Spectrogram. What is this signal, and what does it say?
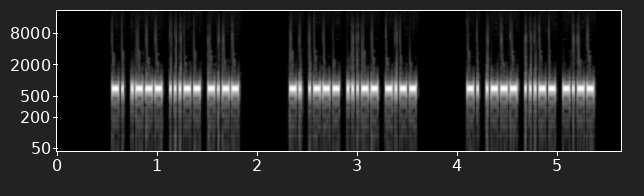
Morse code, heard as a keyed tone, about 51 wpm, 700 Hz. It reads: NJ3Y NJ3Y NJ3Y
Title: USA Call Signs - 4 Characters - Repeated 3x - 50wpm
